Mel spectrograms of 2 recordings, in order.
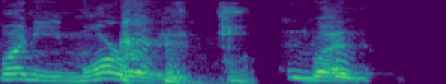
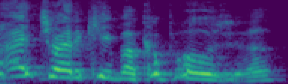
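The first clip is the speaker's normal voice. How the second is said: ordinary talk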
